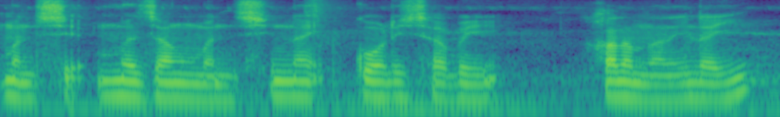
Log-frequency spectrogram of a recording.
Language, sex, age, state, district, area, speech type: Bodo, male, 18-30, Assam, Udalguri, urban, spontaneous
